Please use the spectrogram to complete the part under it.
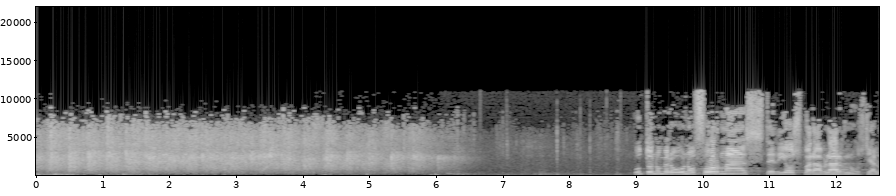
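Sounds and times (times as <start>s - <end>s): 
large group clapping: 0.0s - 6.7s
speech: 9.0s - 12.6s.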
